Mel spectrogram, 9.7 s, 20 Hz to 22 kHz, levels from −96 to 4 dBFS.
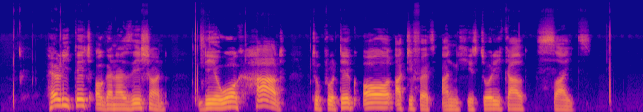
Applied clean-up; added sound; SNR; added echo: none; none; none; none.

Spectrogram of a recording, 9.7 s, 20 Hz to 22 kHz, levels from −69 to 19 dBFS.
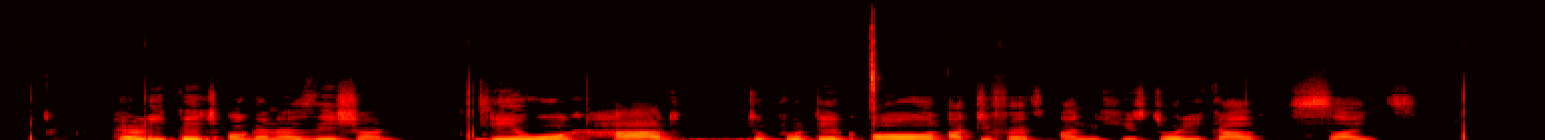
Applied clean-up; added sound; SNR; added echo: classical method log-MMSE.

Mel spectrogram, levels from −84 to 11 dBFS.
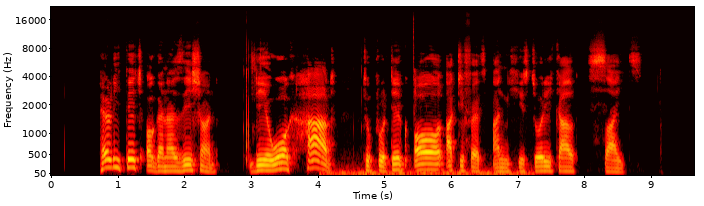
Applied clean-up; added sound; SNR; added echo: neural mask model DeepFilterNet 3.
